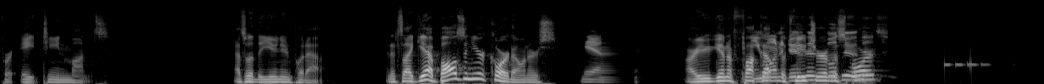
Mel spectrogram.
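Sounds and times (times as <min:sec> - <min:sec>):
speech: 0:00.0 - 0:01.2, 0:02.4 - 0:03.3, 0:03.9 - 0:06.2, 0:06.8 - 0:09.0
phone AirDrop notification sound: 0:09.4 - 0:10.0.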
